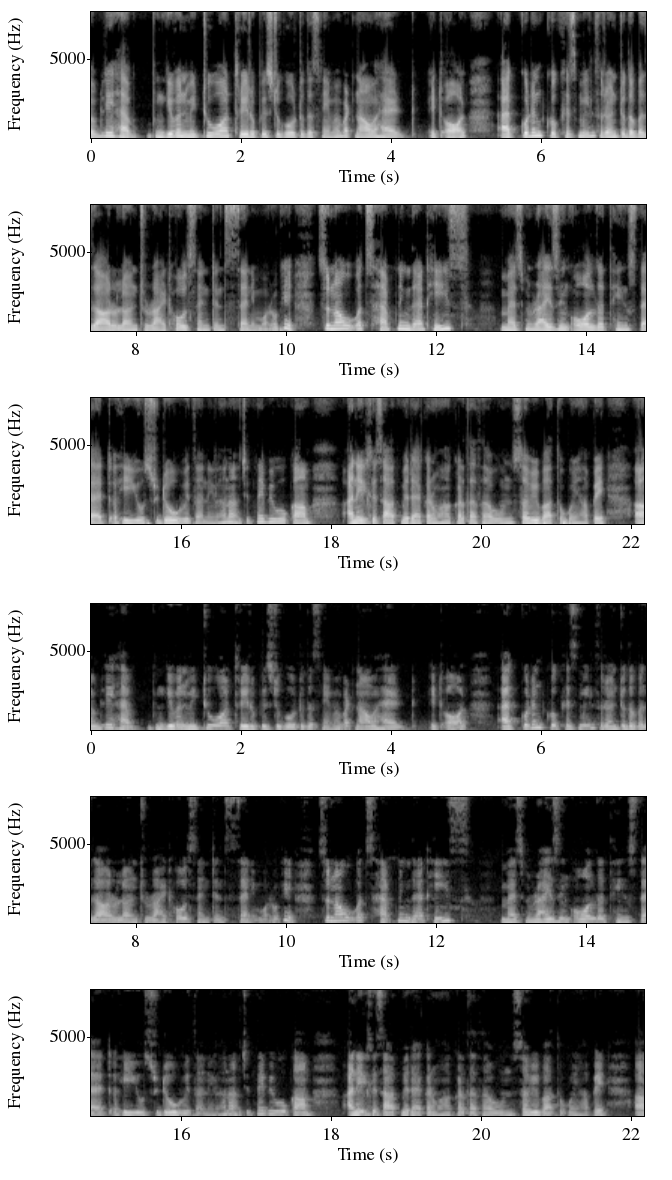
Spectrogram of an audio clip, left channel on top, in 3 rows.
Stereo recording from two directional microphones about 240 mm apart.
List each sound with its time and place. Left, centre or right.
0.0 s speech: left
